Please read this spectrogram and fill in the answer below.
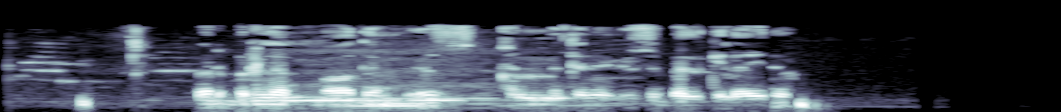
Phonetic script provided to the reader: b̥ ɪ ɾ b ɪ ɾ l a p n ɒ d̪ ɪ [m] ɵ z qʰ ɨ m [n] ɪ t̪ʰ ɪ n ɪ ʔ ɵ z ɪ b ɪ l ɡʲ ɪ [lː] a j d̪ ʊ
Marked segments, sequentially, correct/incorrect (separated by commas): correct, incorrect, incorrect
